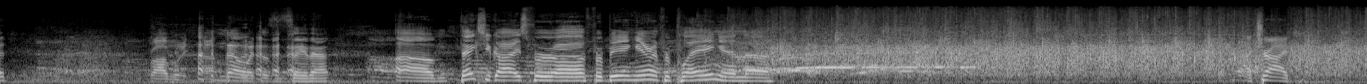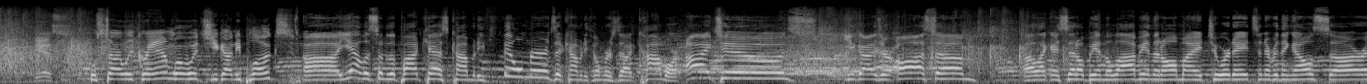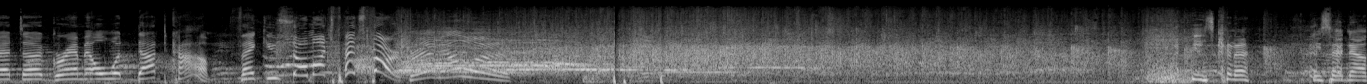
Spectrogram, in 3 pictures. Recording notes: Live from The Improv in Pittsburgh, PA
